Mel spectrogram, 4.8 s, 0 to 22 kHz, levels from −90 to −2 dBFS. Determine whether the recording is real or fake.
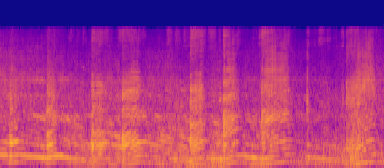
fake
